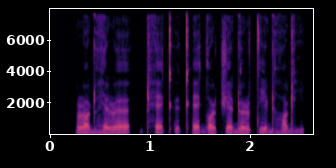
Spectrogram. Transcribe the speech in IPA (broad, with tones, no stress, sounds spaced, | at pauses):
ɭ ɒ˨ ɖʱ ɛ˨ ɭ œ˦˨ | ʈʰ ɛ˨˦ kʼ ʏ˨ kʼ ɛ˦ ɡ ɔ˨ ɭ t͡ʃ ɛ˦ ɖ œ˦ ɭ t i˦˨ ɖʱ ɒ˨ ɖ i̤˦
